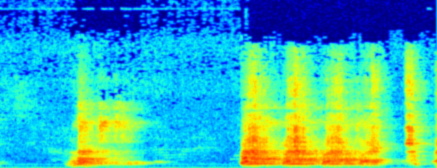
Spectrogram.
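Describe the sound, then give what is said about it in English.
A watchdog named Odie barks and yelps loudly at someone making a delivery, in a few harsh bursts: one short bark, a pause, then a longer string of rapid, agitated barks ending in two clipped yaps. “Odie, come here. Come here. No, we're meditating. It'll just be a minute, there's a delivery.”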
